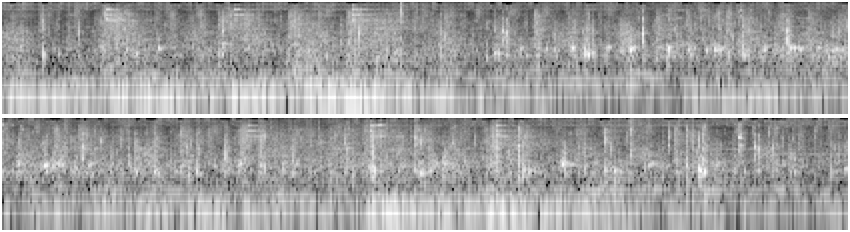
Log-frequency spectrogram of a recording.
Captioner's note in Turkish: At arabası sesi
